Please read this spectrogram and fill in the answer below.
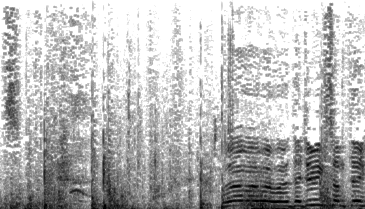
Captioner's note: gasping; slimy squelching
